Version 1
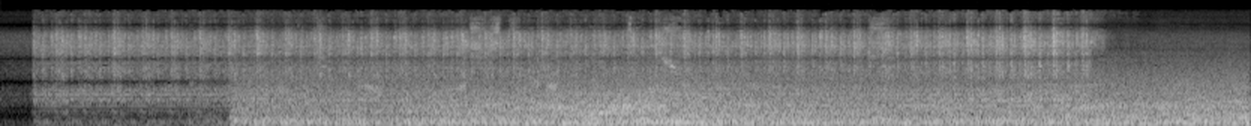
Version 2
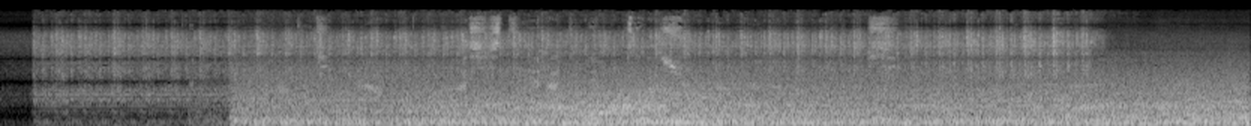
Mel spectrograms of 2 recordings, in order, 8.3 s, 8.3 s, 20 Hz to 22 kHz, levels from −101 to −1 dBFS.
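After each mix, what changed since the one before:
speech: add tilt EQ +2 dB/octave; first sound -4.5 dB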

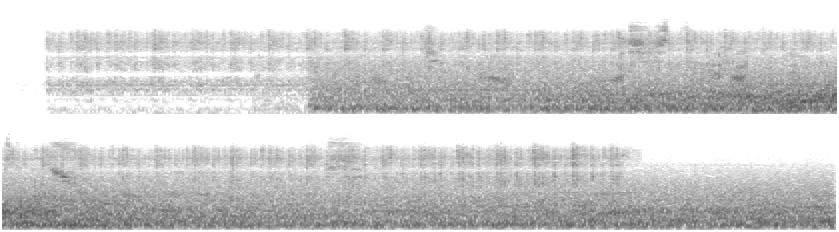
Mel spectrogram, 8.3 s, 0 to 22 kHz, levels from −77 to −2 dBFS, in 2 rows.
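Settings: second sound: add high-pass 110 Hz 12 dB/octave; master: add distance through air 99 m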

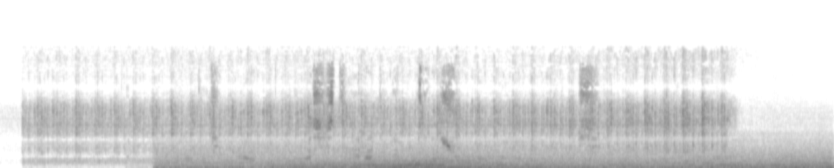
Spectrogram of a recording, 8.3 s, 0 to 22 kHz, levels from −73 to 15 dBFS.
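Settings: second sound: remove high-pass 110 Hz 12 dB/octave; master: remove distance through air 99 m

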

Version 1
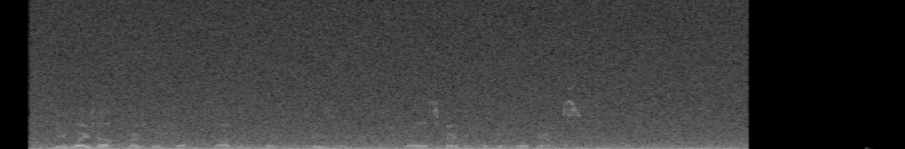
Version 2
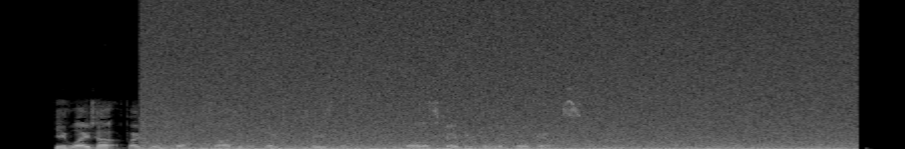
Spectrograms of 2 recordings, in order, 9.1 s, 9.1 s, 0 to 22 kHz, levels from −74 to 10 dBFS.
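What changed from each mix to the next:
first sound: entry +1.10 s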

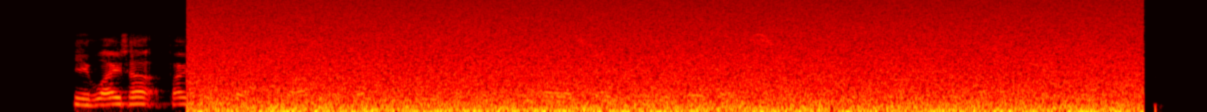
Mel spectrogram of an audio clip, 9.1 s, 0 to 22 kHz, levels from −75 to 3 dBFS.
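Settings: speech -9.0 dB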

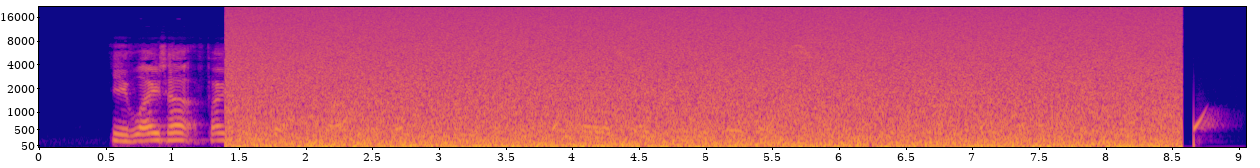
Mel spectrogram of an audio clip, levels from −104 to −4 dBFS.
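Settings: second sound: remove brick-wall FIR band-stop 180–1300 Hz

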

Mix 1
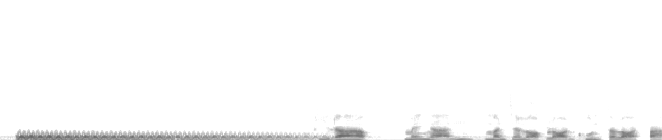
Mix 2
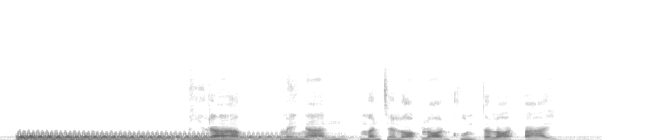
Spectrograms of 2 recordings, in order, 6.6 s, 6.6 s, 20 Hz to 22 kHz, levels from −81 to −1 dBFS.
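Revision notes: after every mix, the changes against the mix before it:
speech: entry -1.25 s; master: remove distance through air 230 m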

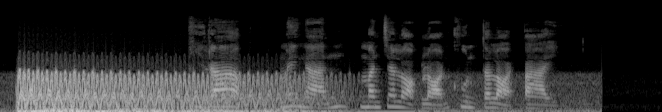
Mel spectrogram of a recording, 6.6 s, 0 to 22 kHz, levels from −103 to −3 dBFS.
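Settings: background: remove four-pole ladder low-pass 750 Hz, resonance 55%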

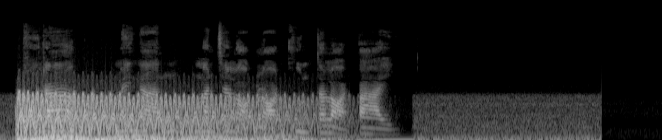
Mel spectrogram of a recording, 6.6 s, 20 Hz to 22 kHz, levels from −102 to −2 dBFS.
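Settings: speech: entry -1.65 s

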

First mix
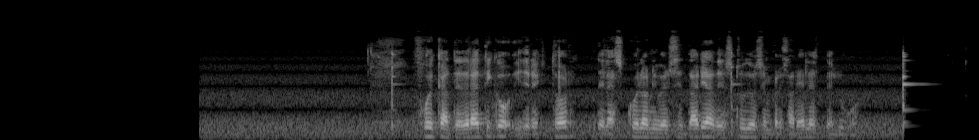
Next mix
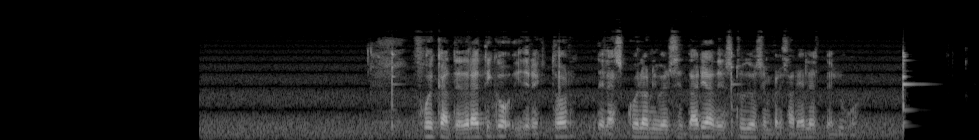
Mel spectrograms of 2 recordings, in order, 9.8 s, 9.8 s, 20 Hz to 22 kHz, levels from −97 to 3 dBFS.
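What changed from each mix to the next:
master: add treble shelf 3.2 kHz +11 dB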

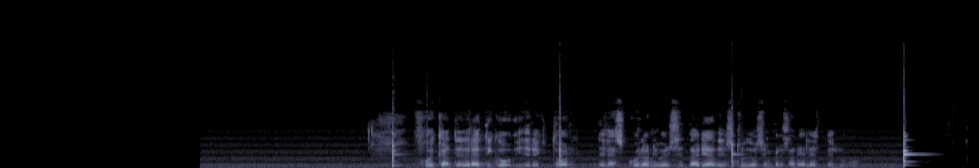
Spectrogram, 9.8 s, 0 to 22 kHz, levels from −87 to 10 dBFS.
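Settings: second sound: remove four-pole ladder low-pass 4.8 kHz, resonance 75%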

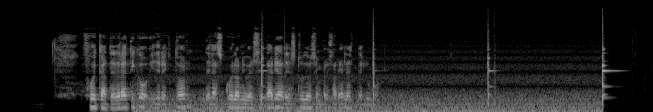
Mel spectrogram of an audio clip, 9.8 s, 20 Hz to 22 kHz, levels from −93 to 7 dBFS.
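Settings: speech: entry -2.90 s; master: remove frequency weighting A

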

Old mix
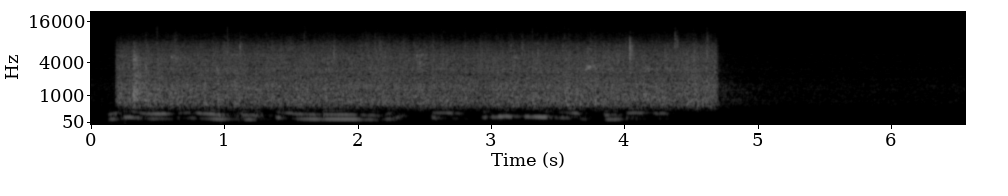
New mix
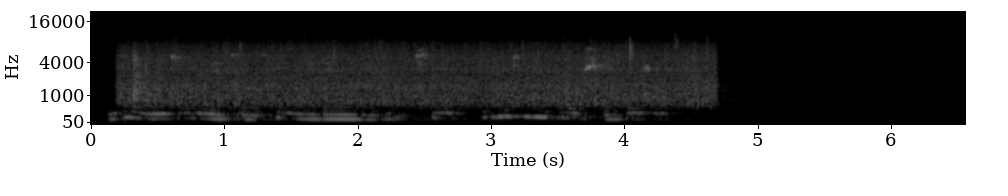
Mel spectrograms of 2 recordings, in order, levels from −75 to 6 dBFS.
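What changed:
speech: send +10.0 dB; background -7.5 dB

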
